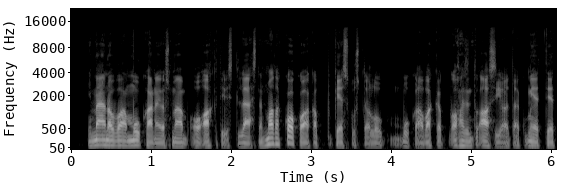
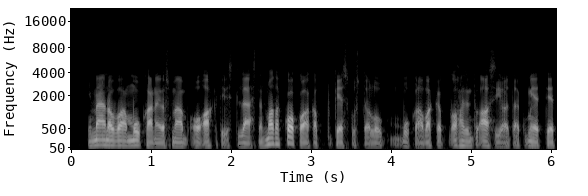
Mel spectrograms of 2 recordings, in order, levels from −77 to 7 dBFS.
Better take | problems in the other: first | muffled; very; fading above 2 kHz

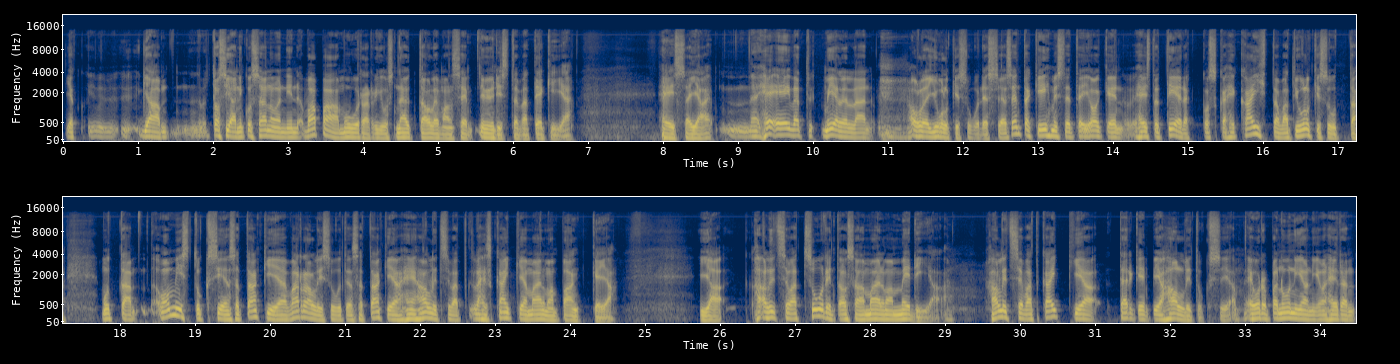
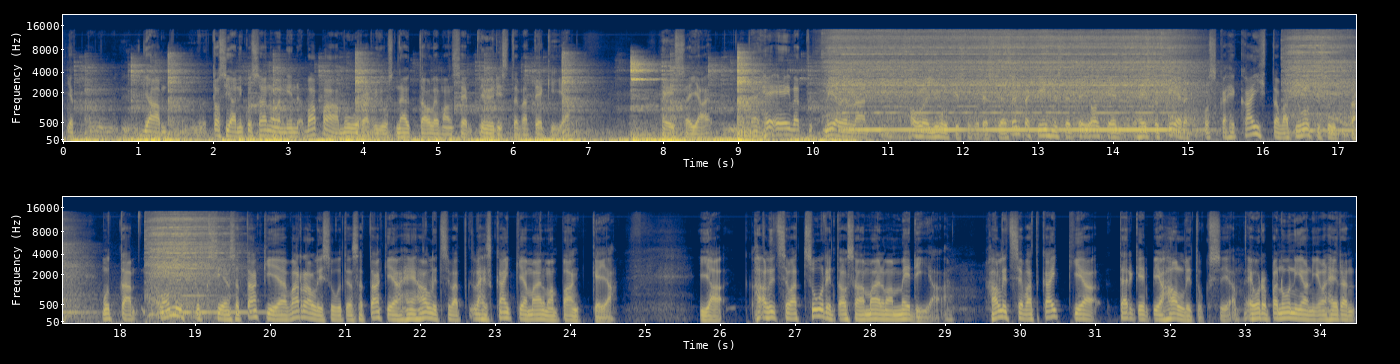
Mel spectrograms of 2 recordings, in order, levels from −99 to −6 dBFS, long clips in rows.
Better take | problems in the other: first | machinery noise; very loud; until 19 s; 4 dB above the speech

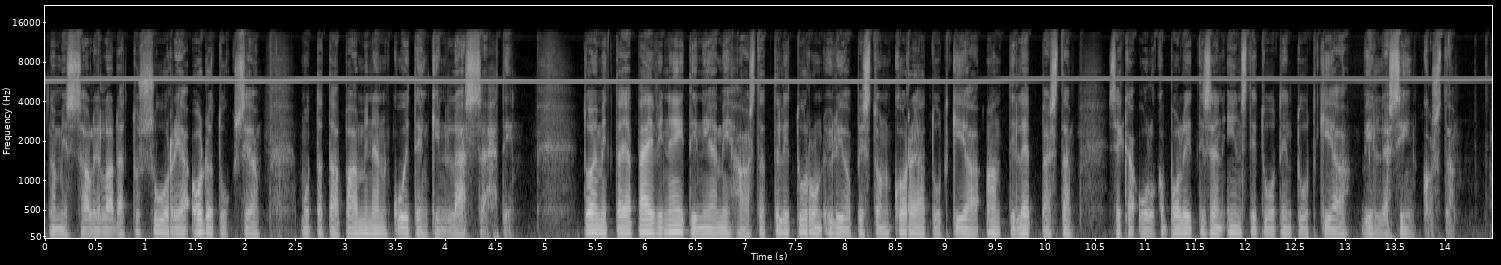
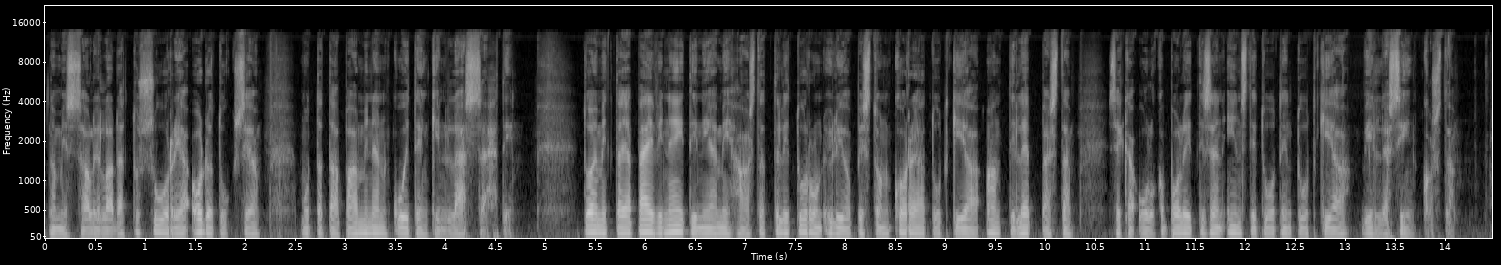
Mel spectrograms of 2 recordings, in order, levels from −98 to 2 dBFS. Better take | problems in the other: second | high-pitched whine; loud; throughout; 6 kHz, 9 dB below the speech

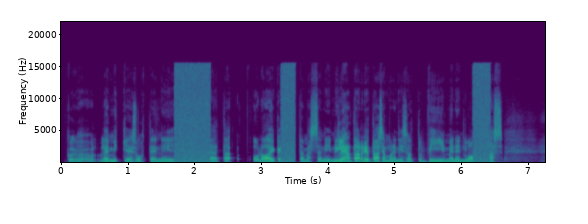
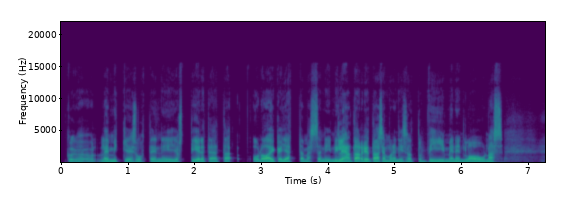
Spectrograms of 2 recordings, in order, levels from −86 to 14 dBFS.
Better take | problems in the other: second | audio cutting out; filled with static; at 1.5 s for 0.5 s, at 3.5 s and at 6 s

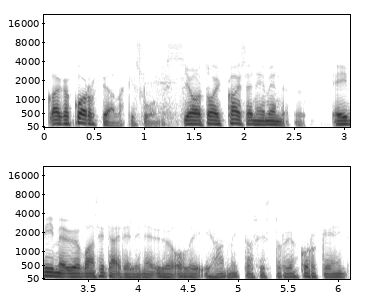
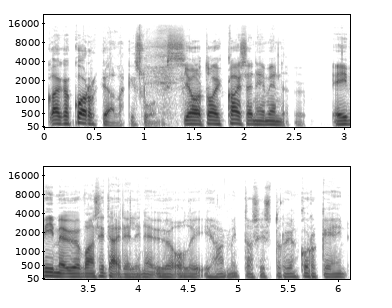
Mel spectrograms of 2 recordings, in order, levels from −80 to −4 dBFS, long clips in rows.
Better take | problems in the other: second | muffled; very; fading above 1 kHz

